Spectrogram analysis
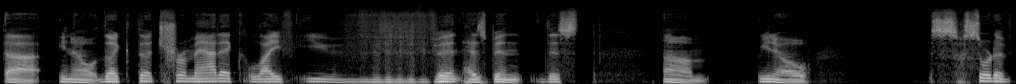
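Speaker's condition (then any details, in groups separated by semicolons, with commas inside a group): Stuttering; past therapy with fluency training, avoidance reduction, same therapy as Roisin; tightening during blocks, struggle in technical talk, can modify stutter; repeated sounds, prolonged sounds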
